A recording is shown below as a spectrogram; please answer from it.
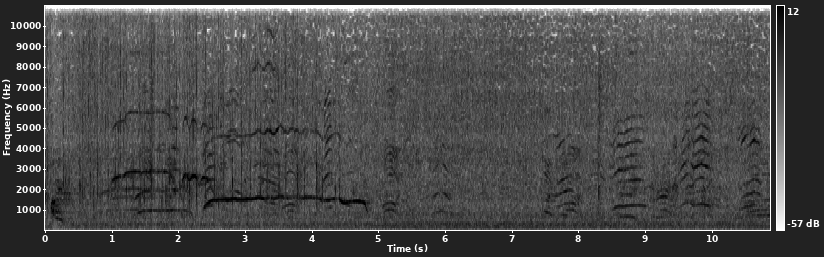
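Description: Crowd of spectators at an outdoor track, with distant voices calling and shouting, one call held for a couple of seconds in the middle, over a steady low hum.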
